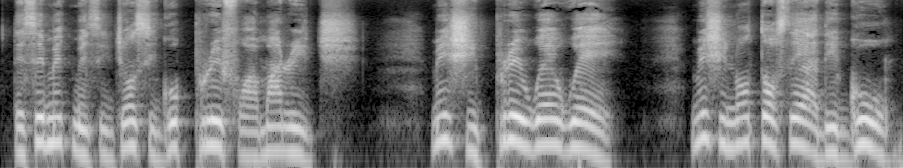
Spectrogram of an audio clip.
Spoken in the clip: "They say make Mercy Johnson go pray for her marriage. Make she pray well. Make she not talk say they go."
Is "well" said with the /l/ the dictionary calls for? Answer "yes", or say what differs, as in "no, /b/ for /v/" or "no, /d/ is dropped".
no, /w/ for /l/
